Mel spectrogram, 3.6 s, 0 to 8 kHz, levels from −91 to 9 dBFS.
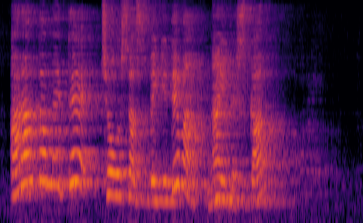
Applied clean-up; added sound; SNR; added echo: neural separator model SepFormer DNS4.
